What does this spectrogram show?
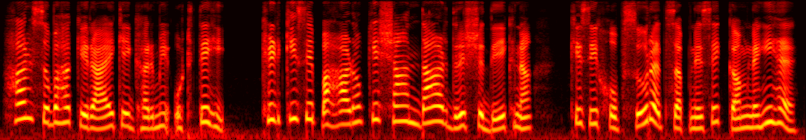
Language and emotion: Hindi, happy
